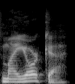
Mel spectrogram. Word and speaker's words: Majorca: Two kids in a library arguing over the pronunciation of Majorca. It's Mayorca. You don't pronounce the J like a J.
